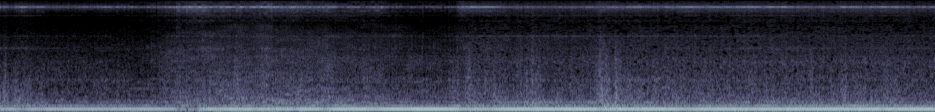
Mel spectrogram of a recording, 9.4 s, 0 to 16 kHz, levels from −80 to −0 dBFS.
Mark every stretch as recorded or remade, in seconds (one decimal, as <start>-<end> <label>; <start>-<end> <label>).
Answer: 0.0-1.3 recorded; 1.3-4.7 remade; 4.7-9.4 recorded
